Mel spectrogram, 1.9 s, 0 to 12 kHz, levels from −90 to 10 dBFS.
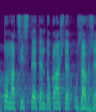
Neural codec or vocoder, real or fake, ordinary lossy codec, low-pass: none; real; MP3, 96 kbps; 7.2 kHz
